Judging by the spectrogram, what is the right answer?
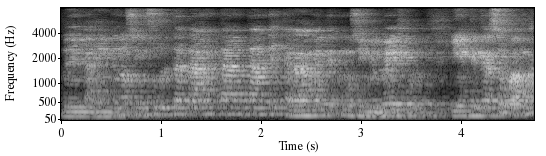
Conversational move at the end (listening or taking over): listening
